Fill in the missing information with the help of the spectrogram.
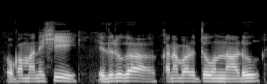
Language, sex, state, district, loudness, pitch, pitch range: Telugu, male, Telangana, Mahabubabad, -13 LUFS, 145 Hz, 140-150 Hz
